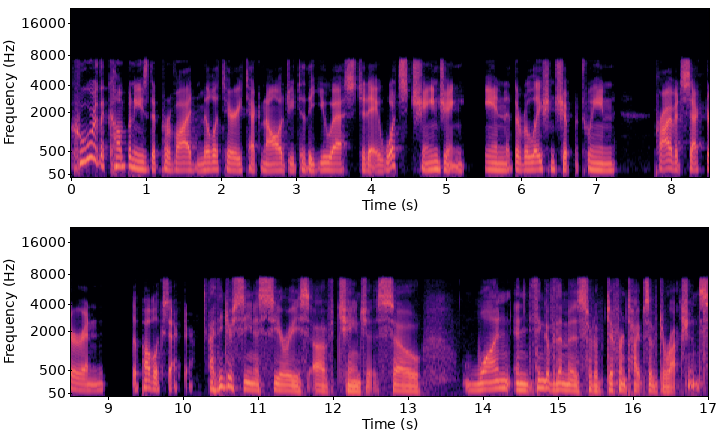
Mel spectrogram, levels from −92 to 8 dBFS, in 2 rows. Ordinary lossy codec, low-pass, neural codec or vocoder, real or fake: Opus, 64 kbps; 7.2 kHz; none; real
